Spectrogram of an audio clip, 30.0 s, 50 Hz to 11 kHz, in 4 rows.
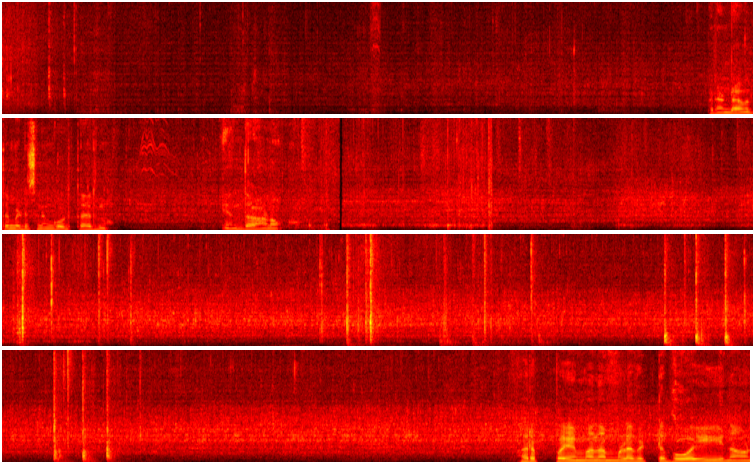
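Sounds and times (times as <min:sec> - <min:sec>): sharp knocks and clicks: 0:18.3 - 0:20.6, 0:21.6 - 0:23.8.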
